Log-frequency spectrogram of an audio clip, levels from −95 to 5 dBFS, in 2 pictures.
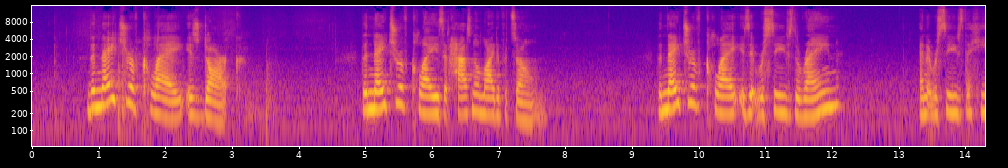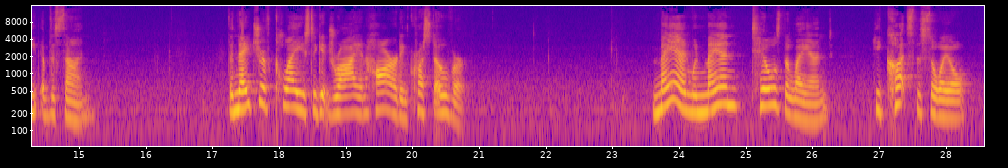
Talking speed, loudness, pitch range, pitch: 120 wpm, -16 LUFS, 195-255 Hz, 215 Hz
